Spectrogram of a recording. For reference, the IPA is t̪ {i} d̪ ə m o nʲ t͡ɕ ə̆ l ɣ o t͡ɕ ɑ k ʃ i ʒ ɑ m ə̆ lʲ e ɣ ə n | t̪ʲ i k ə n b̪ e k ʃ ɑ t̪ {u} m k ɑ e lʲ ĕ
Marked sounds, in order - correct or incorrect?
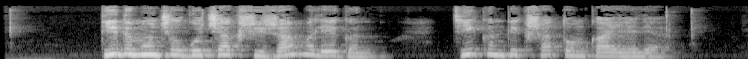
correct, incorrect

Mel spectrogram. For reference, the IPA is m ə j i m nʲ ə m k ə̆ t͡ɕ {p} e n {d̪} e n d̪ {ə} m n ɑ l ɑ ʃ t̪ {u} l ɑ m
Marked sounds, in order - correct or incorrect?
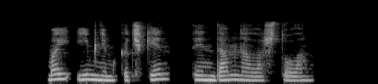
incorrect, incorrect, incorrect, incorrect

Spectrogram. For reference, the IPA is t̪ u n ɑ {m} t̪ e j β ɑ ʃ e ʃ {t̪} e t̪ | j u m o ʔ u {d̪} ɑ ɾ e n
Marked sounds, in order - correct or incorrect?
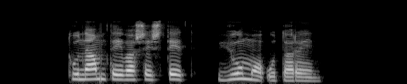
correct, correct, incorrect

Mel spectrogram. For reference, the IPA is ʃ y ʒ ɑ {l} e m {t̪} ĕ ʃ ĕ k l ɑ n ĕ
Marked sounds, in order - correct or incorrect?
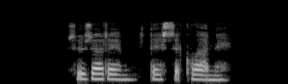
incorrect, correct

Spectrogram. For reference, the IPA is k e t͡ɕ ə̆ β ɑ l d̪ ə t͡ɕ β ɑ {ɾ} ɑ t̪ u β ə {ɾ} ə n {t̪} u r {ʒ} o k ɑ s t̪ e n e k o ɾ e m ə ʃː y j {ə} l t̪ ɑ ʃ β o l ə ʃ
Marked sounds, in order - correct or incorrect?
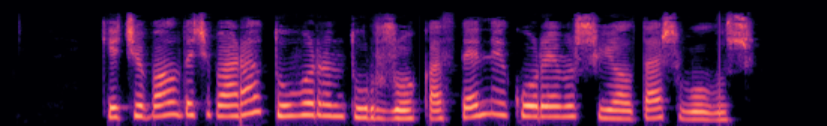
correct, correct, correct, correct, incorrect

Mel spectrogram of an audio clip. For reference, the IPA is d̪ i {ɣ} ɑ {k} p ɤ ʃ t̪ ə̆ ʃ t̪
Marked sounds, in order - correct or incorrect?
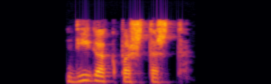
correct, correct

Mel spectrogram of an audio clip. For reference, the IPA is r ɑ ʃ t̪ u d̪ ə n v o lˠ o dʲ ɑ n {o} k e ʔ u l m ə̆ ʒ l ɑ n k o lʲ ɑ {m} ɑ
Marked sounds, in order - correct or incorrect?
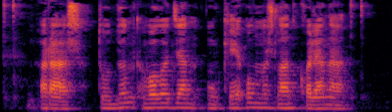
incorrect, incorrect

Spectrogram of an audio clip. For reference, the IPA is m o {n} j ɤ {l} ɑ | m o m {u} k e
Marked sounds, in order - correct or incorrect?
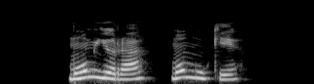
incorrect, incorrect, correct

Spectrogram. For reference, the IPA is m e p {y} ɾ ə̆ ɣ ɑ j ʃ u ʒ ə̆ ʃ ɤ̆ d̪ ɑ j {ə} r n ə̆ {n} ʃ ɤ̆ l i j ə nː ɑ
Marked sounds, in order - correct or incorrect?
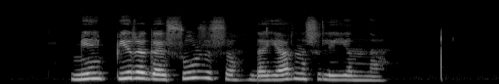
incorrect, incorrect, incorrect

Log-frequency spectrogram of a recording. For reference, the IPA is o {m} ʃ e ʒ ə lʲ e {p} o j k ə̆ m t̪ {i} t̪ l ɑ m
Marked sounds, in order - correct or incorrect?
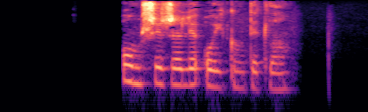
correct, incorrect, incorrect

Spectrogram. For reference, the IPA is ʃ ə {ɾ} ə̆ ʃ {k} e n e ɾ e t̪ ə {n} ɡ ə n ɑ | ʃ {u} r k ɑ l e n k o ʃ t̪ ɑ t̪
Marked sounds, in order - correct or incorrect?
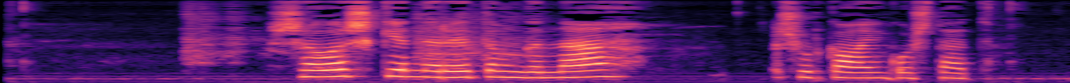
incorrect, correct, incorrect, correct

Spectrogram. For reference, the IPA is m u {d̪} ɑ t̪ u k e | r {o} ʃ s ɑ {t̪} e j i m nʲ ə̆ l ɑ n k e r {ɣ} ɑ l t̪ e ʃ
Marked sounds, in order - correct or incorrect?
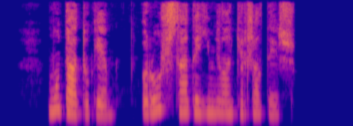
incorrect, incorrect, incorrect, incorrect

